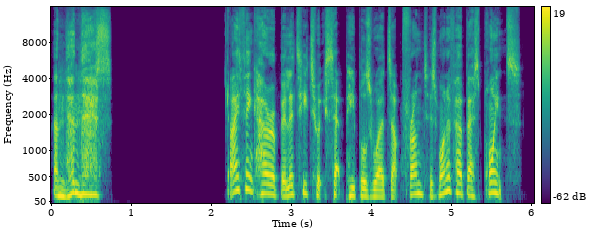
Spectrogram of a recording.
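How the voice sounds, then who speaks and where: An actor with an English accent playing an earnest, gentle young soldier in a video game cutscene, speaking in a measured, sincere way. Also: male voice, fairly high pitch, expressive, dry recording, clean studio sound. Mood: calm, resolute.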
